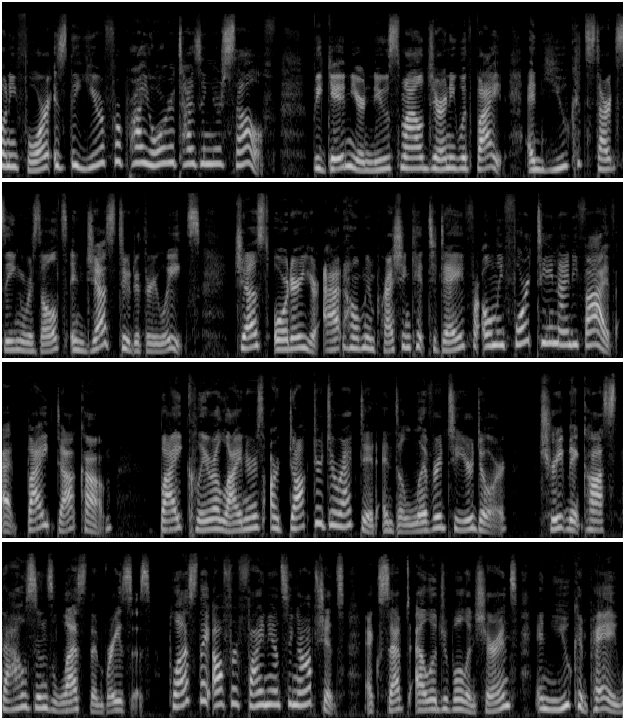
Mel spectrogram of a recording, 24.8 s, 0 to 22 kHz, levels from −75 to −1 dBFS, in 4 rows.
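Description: Mains buzz enters at 6.32 s, right after "and you could start", and continues to the end of the speech. It is a steady, raspy buzz built on the 50 Hz mains frequency, with harmonics climbing into the kilohertz range. Sharp switching spikes, arriving twice per mains cycle, have leaked into the signal path, most plausibly through a dimmer, a rectifier or a missing shield. The buzz sits quietly, roughly 40 dB below the speech, but persists underneath it throughout.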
